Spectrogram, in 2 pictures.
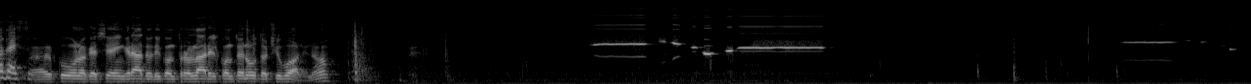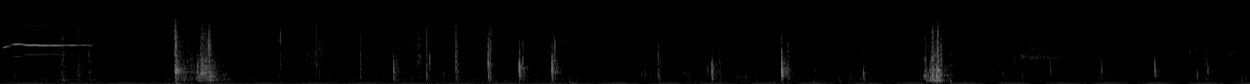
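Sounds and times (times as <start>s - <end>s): person whistling: 5.9s - 8.4s, 11.1s - 13.5s.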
